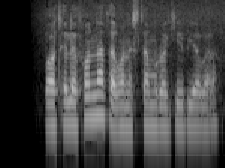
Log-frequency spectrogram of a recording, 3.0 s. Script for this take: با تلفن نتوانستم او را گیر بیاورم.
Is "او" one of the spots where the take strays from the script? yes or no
no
